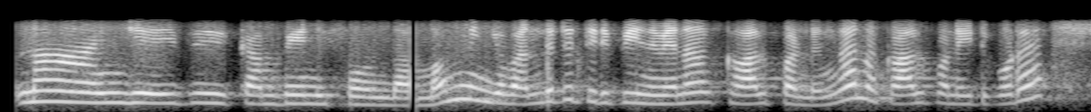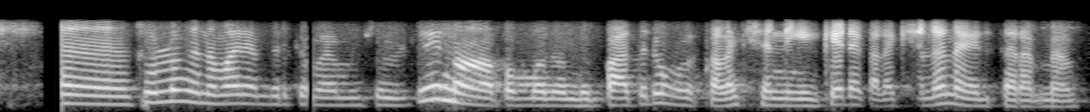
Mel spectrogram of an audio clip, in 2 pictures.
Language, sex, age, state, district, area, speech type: Tamil, female, 18-30, Tamil Nadu, Sivaganga, rural, conversation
